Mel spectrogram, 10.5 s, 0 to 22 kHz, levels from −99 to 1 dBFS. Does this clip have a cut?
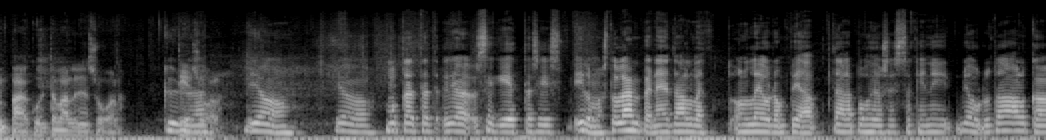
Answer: no; 0 cuts

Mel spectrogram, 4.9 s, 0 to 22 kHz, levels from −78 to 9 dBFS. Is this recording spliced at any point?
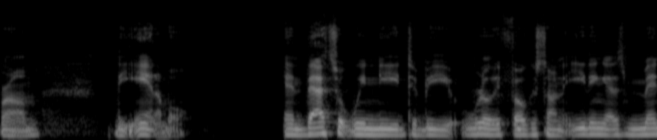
no; 0 cuts

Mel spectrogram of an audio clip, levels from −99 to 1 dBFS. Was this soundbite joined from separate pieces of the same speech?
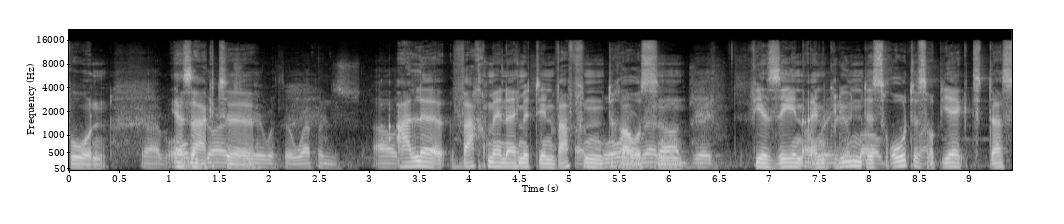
yes; 1 cut; at 4.5 s

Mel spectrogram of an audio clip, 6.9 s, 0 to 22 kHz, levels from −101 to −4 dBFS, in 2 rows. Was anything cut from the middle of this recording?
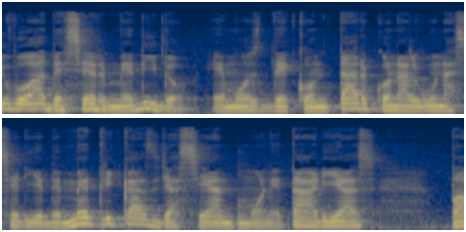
yes; 2 cuts; at 1.5 s, 5.2 s

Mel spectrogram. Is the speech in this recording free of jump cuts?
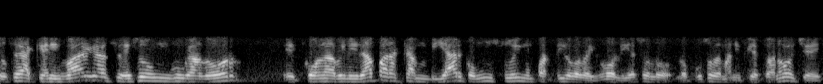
yes; 0 cuts

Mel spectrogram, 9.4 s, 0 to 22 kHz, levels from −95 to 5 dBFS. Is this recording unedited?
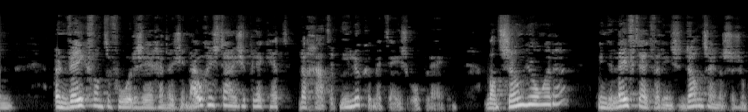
yes; 0 cuts

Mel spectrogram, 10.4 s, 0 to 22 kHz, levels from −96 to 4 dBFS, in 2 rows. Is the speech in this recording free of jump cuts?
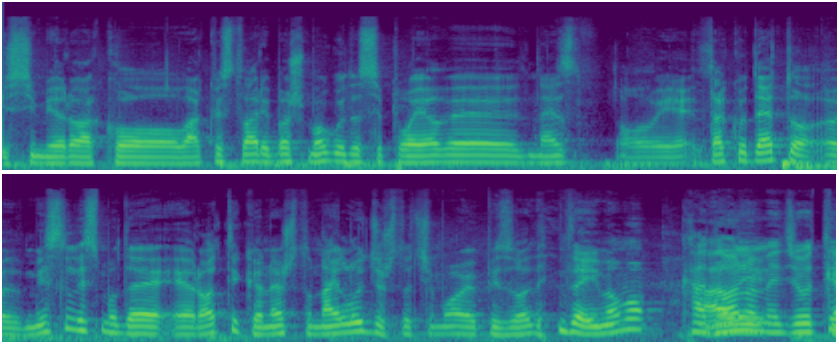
no; 1 cut; at 9.3 s

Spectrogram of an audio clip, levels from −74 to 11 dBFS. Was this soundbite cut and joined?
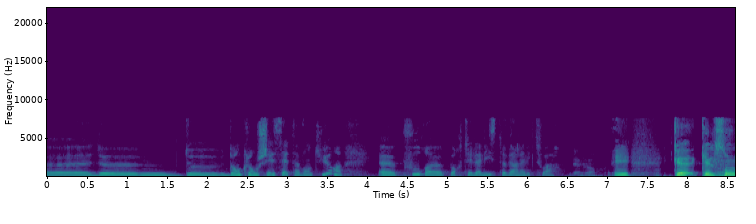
yes; 1 cut; at 6.5 s

